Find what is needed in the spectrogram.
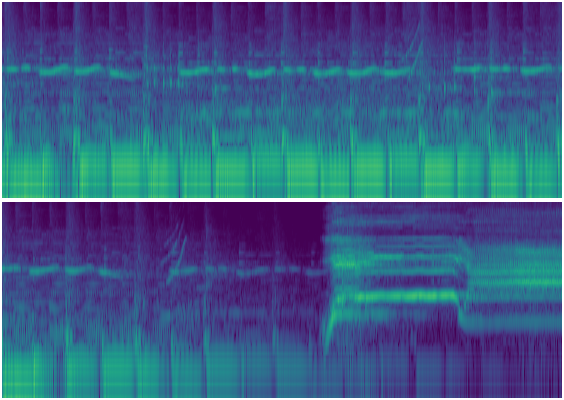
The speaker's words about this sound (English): Let me startle you. I'm just doing the rebel yell here to kind of kick things off.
